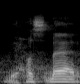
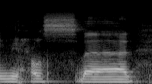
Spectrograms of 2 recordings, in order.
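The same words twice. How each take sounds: First: The s sound is cut off abruptly. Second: The s sound flows on and is prolonged. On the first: The speaker calls it wrong. "jangan sampai terpotong" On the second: The speaker calls it right. "tapi bihusban, biarkan dia mengalir dulu"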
